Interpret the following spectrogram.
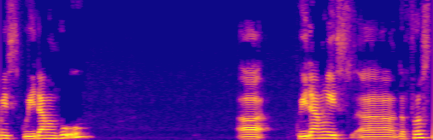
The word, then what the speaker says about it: Quy-Dang Vũ: We'd love to try and pronounce it. Sure. My full name is Quy-Dang Vũ.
